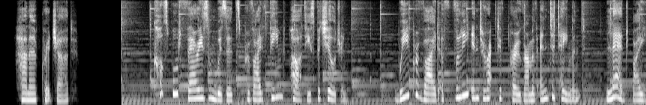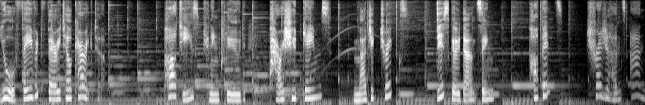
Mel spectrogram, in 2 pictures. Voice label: corporate voice reel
